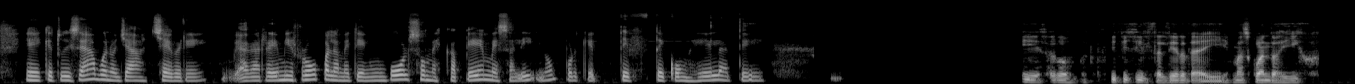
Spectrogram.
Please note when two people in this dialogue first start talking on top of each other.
none

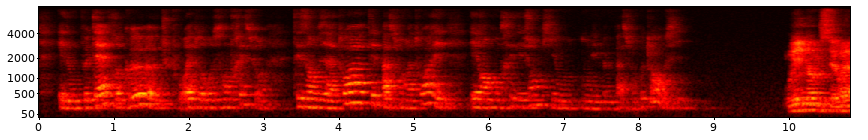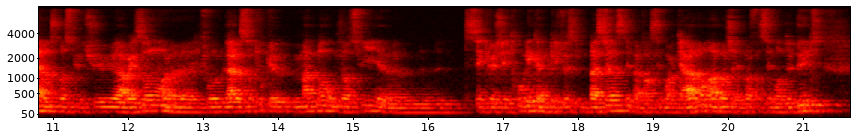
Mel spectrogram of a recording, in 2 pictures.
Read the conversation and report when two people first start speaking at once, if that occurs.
none

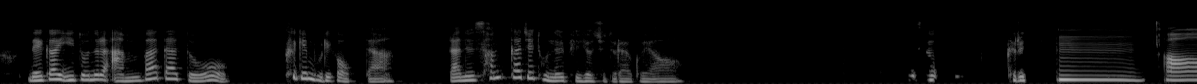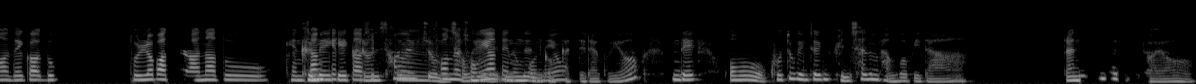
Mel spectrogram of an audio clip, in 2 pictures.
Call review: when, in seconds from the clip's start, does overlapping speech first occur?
15.0 s

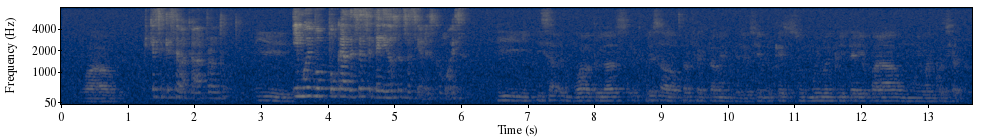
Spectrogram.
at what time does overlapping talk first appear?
none

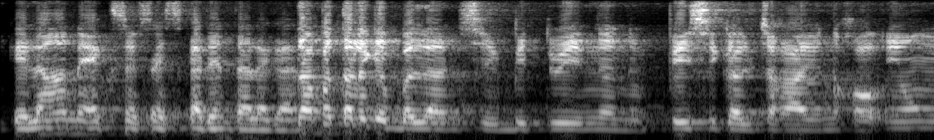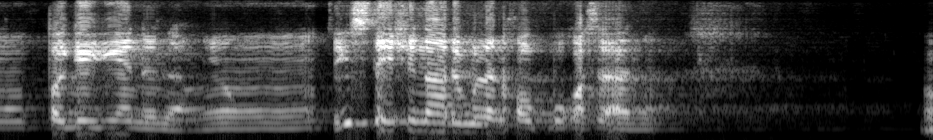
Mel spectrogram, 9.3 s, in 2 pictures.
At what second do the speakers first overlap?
none

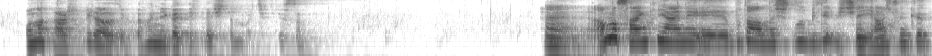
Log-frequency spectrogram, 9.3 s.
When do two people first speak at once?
none

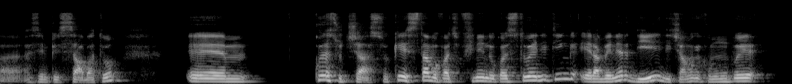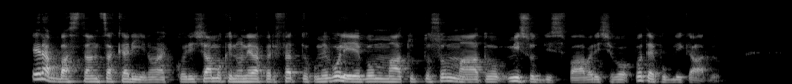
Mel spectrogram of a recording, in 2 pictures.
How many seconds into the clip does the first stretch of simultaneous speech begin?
none

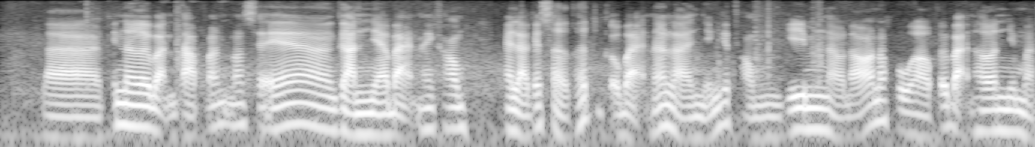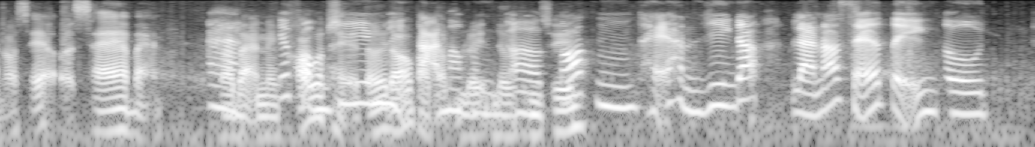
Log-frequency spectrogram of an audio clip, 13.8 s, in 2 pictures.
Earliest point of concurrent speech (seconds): 8.4 s

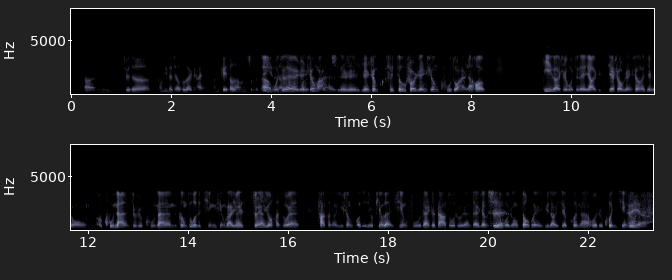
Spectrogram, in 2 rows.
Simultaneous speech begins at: 3.8 s

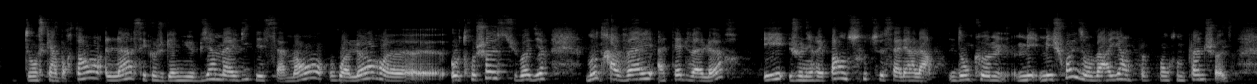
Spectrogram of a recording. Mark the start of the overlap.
none

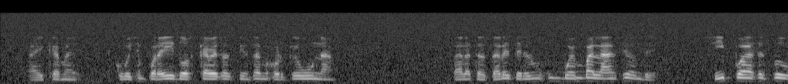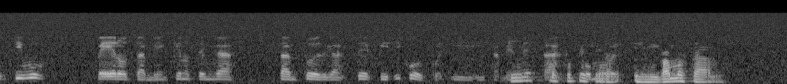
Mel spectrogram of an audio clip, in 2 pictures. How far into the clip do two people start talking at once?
12.9 s

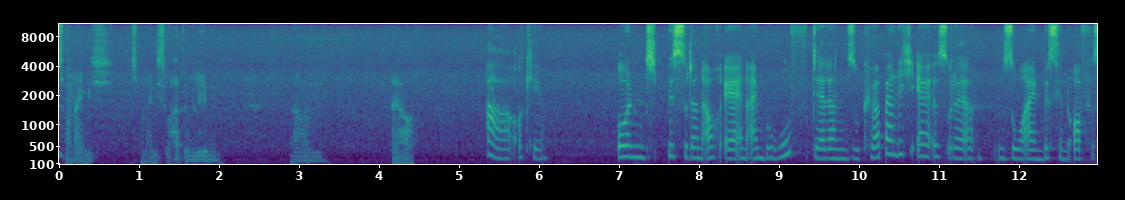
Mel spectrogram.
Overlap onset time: none

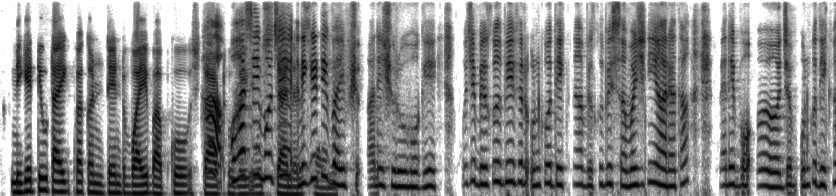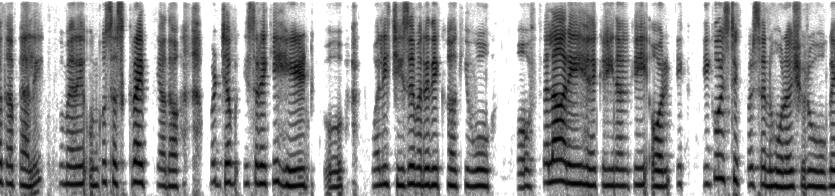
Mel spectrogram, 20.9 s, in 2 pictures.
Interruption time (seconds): 2.5 s

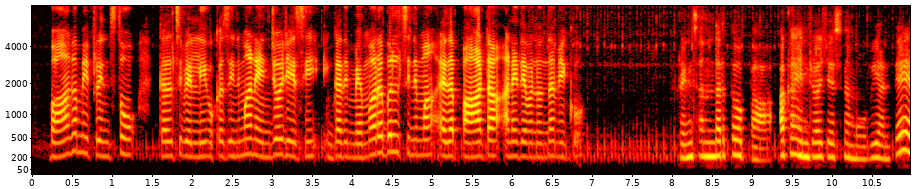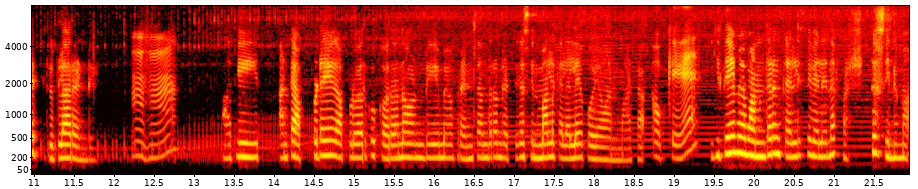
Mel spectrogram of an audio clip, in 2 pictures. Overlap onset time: none

